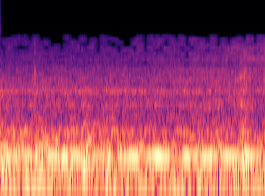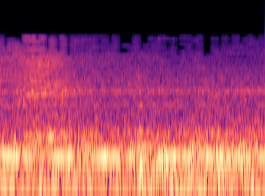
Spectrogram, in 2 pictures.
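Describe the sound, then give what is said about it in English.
A dump truck rumbles loudly as it passes close by, almost hitting the speaker, in a small town in the South; its deep engine drone is steady throughout with a brief swell of higher road noise midway, no voices present. “Almost hit by a dump truck.”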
